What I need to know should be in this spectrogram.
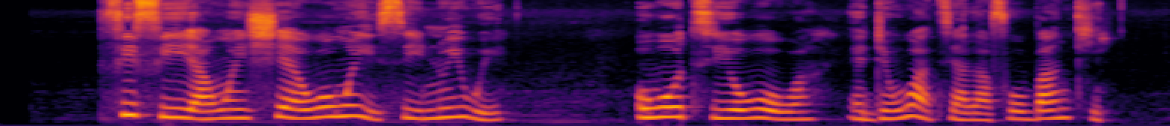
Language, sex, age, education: Yoruba, female, 15-29, secondary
